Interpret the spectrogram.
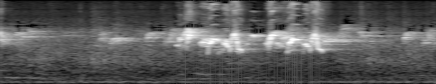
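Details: Red-whiskered bulbul with a continuous twittering warble that swells mid-clip into loud, quick, slurred notes, then fades back to soft chatter over a faint low hum.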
